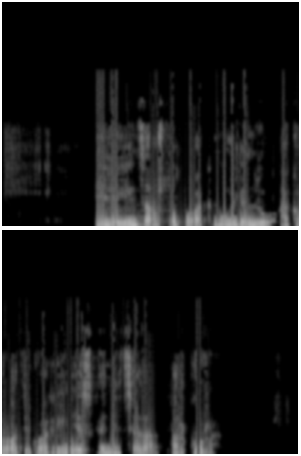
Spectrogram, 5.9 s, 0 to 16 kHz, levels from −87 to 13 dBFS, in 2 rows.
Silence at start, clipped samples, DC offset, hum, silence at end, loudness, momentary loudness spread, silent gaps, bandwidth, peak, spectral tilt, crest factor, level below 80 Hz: 0.95 s; under 0.1%; under 0.1%; none; 0.85 s; -26 LUFS; 10 LU; 4.59-4.63 s; 11.5 kHz; -8 dBFS; -6.5 dB/octave; 18 dB; -58 dBFS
